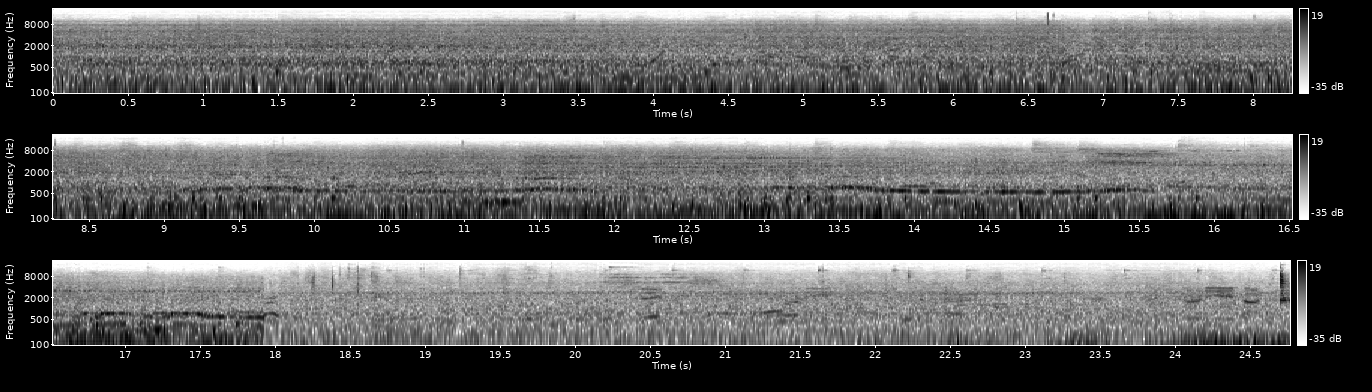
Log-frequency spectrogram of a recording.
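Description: Go Fast jet pack engine roaring loud and steady as the throttle is cracked back open, a continuous rushing drone that drops slightly in level near the end, with voices talking over it.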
